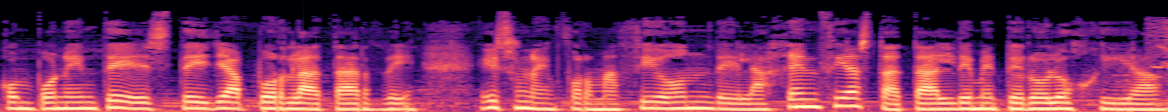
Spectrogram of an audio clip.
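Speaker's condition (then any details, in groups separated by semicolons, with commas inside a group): No condition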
